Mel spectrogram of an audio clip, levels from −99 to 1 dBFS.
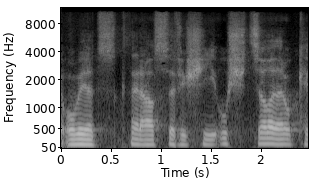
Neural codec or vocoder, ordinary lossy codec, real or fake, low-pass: codec, 16 kHz in and 24 kHz out, 0.8 kbps, FocalCodec, streaming, 65536 codes; MP3, 64 kbps; fake; 10.8 kHz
